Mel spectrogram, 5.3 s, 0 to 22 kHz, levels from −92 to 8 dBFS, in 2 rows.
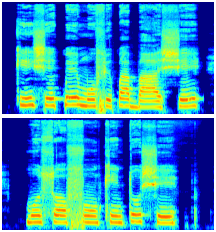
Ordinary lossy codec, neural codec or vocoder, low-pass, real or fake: none; vocoder, 48 kHz, 128 mel bands, Vocos; none; fake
